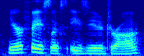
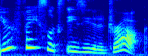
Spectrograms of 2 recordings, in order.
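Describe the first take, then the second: First: It is said in a flat, insulting tone. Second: It is said in a friendly, complimentary tone. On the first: It is meant as an insult. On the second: It is meant as a compliment.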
